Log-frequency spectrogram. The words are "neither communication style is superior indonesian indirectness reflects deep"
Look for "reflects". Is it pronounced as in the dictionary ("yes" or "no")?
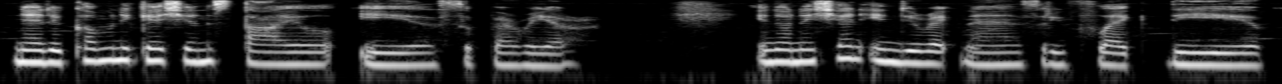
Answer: no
